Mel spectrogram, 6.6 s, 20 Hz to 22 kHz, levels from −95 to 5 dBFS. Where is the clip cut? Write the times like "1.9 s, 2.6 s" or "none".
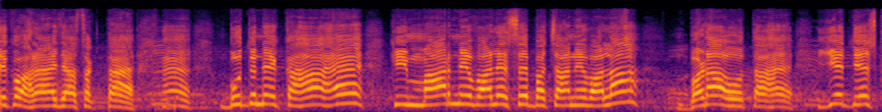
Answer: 1.2 s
